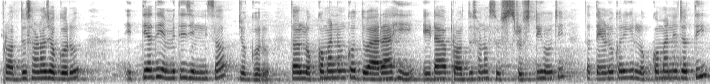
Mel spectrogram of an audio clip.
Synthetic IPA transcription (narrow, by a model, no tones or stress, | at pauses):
pɾɔd̪usɔɽ̃ɔd͡ʒoɡɔɾu | it̪jad̪ʱiemit̪id͡ʒinisɔd͡ʒoɡɔɾṵt̪ɔlokɔmanɔŋkɔd̪waɾaɦieʈapɾɔd̪usɔɽ̃ɔsusɾusʈiɦowt͡ʃʰi | t̪ɔt̪eɽ̃ukɔɾikilokɔmaned͡ʒɔd̪i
